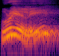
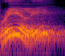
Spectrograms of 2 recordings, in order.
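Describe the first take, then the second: First: The voice rises at the end. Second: The voice falls at the end. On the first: "rising" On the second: "falling"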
